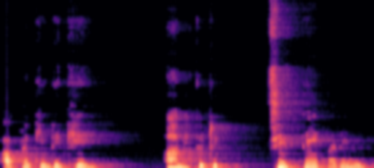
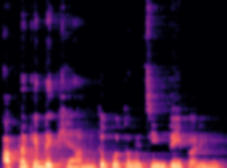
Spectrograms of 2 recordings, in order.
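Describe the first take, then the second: First: It is said in an expressive acted style. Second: It is said in a plain presenting style. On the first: "যখনই এটা কণ্ঠনাটকে এসে যাবে" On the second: "সঞ্চালক এভাবে বলতেই পারে"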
